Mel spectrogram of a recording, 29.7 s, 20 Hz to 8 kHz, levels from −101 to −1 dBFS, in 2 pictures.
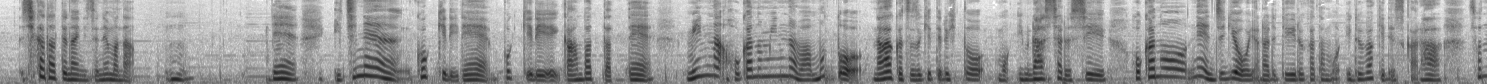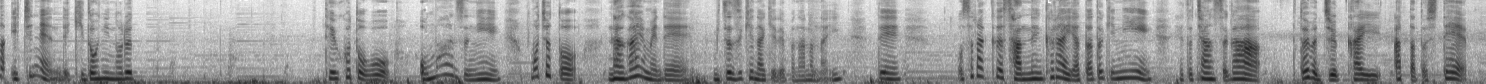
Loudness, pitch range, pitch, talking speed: -24 LUFS, 185-235 Hz, 205 Hz, 315 characters per minute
